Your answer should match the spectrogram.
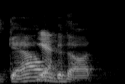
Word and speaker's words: Gal Gadot: Well, it is definitely Gal, right? It's Gal Gadot.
